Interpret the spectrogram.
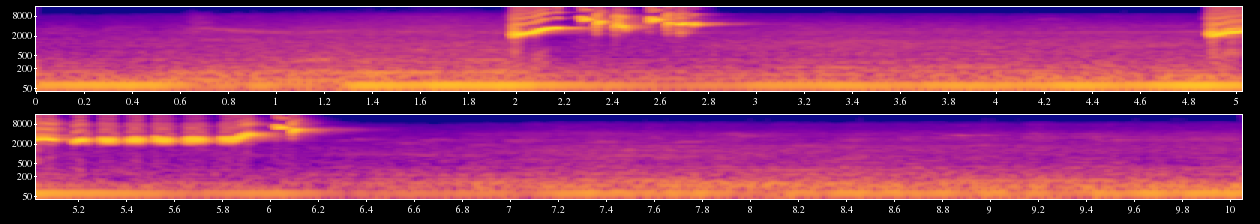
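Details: Caged orange-headed thrush singing in breeding mood to challenge a rival: two loud phrases three seconds apart, each a rising whistle into a quick string of bright repeated notes with a high tail, over a constant low rumble.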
